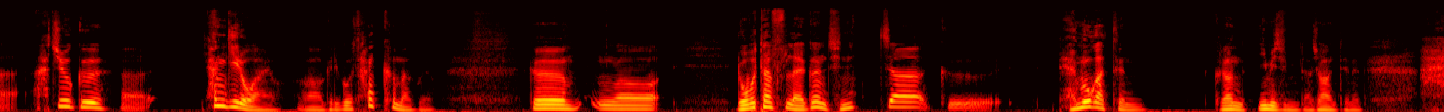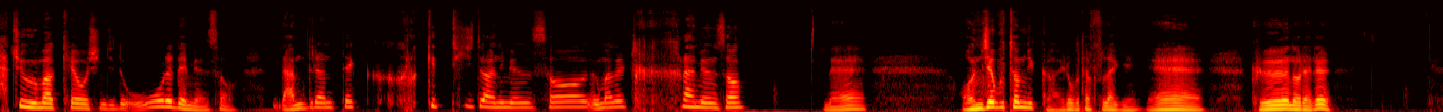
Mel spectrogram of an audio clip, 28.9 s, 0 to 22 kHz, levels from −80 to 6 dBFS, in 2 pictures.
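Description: Speech recording with no audible technical faults.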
